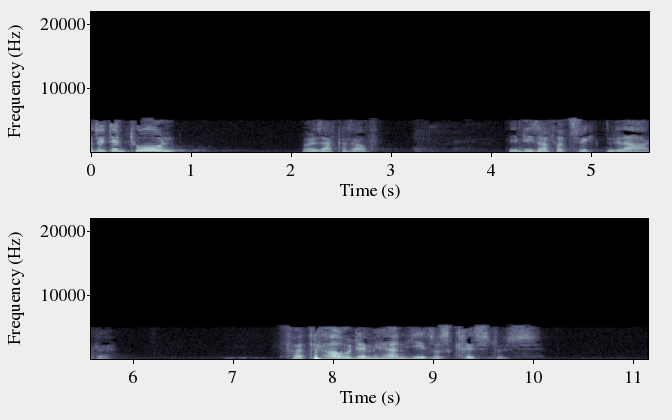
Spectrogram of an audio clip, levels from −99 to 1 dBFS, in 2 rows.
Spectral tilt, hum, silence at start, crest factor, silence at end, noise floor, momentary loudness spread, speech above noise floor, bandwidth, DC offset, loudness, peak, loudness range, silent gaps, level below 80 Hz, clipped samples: -6.5 dB/octave; none; 0 s; 30 dB; 1.15 s; -78 dBFS; 24 LU; 51 dB; 5.4 kHz; under 0.1%; -27 LUFS; 0 dBFS; 14 LU; none; -38 dBFS; under 0.1%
